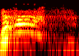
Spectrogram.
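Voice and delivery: very high mock startled scream. Horror fan jumping at a scare, mock scream. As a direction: shriek like a jump scare just hit. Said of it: "And then you're like".

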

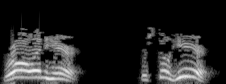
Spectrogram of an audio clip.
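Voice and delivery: high, loud urgent shout; yelling out. Retold or imitated. Paul yelling to the jailer about to kill himself, urgent shout. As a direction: shout to stop him in time. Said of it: "he yells out and he says".

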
